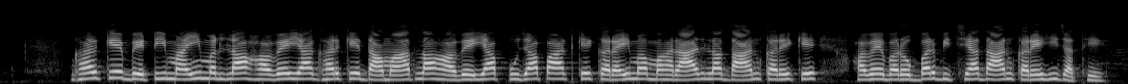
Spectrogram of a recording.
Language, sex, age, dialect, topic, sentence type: Chhattisgarhi, female, 41-45, Eastern, banking, statement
